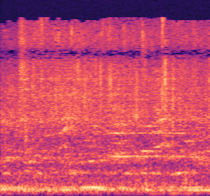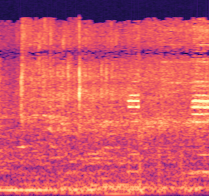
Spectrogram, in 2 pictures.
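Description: Batter drops plop into hot oil.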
